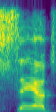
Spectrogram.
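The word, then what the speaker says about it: séance: Yeah, like, why do you have to do this seance before you can move out? Like, also, kid, you're saying it wrong. It's seance.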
